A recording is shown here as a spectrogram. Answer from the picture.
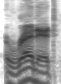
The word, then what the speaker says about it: rennet: And we learned from Wintermute that the T in rennet is pronounced. So it's not like a silent T.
